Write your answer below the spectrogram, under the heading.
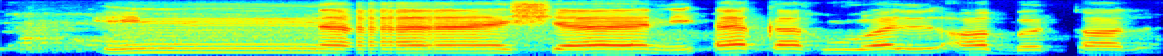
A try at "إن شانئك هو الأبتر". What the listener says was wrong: یہ ان نا نہیں ہے، ان نہ ہے، ان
